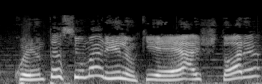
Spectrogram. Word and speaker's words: Quenta: É, é Quenta ou Quenta? – Quenta. Se pronuncia é, gente... todas as letras. Fala, fala-se todas as letras, é isso mesmo.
